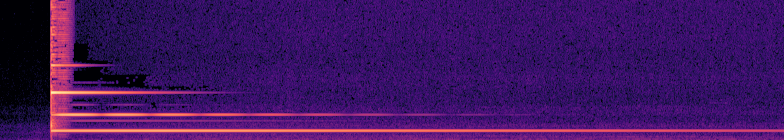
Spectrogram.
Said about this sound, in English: If you're wearing earphones, don't worry, this won't be super loud, but it's going to be a bell. So just brace yourself in case you're driving your car or something. Okay, ready?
